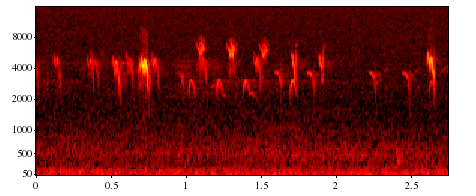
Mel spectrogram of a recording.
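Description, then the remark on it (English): Many wild birds chirp and call in quick overlapping bursts, a busy chorus of high, short notes with a couple of louder calls standing out over a low steady background rumble. Five birds are flying around and landing on a truck and on the ground. “Recording these are the wild birds.”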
